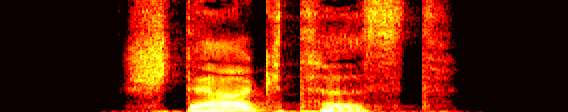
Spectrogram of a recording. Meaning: inflection of stärken: 1. second-person singular preterite 2. second-person singular subjunctive II
- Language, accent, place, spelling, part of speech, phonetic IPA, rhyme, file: German, Germany, Berlin, stärktest, verb, [ˈʃtɛʁktəst], -ɛʁktəst, De-stärktest.ogg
